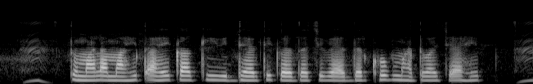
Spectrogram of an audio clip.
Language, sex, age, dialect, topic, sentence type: Marathi, female, 25-30, Varhadi, banking, statement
